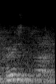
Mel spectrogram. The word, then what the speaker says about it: Christ: My name is Christ. Spelled like Christ, rhymes with wrist.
